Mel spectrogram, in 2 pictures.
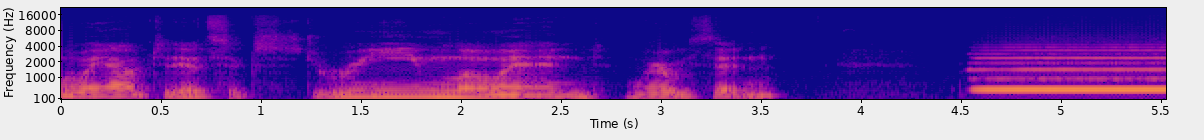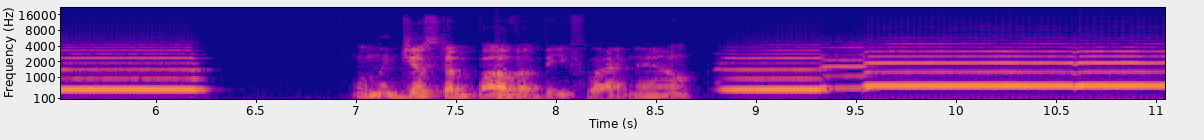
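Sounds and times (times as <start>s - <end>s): tin whistle long steady note: 4.5s - 6.3s, 8.8s - 11.0s.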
